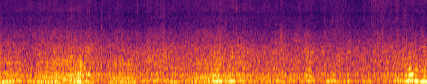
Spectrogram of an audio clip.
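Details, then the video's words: Honey bees humming within the hive, a quieter, steady drone with smooth harmonic layers and slight waves in loudness, a few faint close buzzes near the end. "bees therapy hive natural buzzing sound"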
